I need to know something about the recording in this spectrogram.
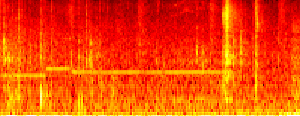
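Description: A young woman gulps down a drink.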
